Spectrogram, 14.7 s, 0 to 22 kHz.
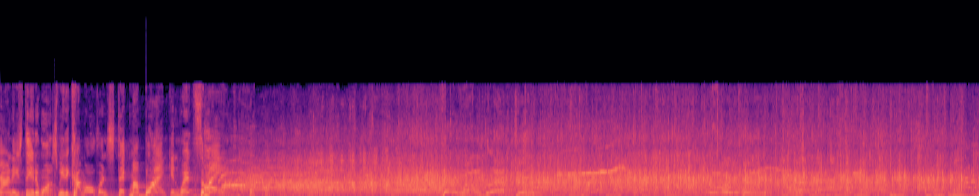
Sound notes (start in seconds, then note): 7.9 laughing, applauding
